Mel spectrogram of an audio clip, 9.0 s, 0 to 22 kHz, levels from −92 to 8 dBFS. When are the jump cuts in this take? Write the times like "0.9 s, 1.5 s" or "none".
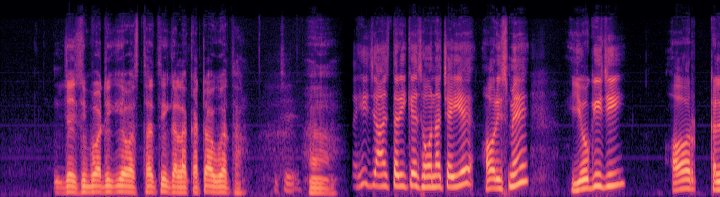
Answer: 4.6 s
